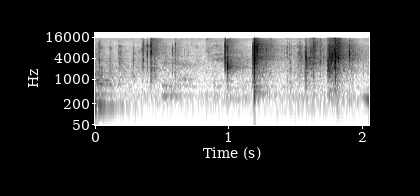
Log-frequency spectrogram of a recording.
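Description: Foil wrapper of a Pokémon card booster pack crinkling in the hands in short, irregular rustles after being torn open, with one sharp click about a second in.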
